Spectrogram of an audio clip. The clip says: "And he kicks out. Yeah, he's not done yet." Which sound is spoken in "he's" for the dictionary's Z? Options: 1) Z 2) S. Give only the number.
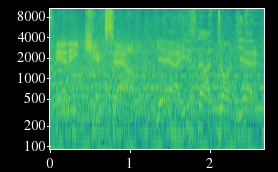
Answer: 1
